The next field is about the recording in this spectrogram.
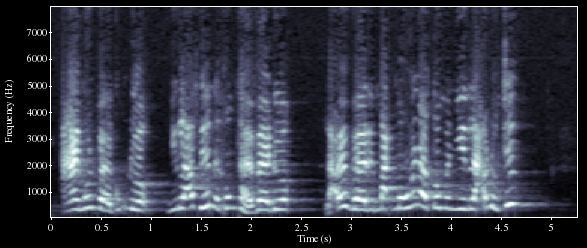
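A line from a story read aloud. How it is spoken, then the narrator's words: Angry shout. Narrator (Vietnamese): Đào quát lên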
